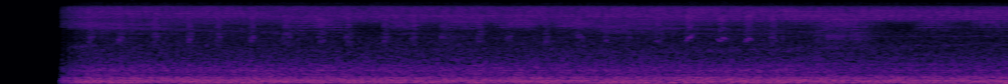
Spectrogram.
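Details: Longhorn beetle squeaking: short scratchy pulses repeated about four times a second, uneven in spacing, over a loud steady hiss that runs through the whole recording.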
